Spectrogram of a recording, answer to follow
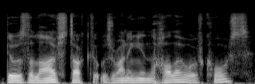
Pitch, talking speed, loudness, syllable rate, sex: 95 Hz, 305 wpm, -17 LUFS, 7.1 syllables/s, male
